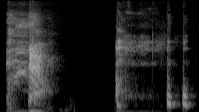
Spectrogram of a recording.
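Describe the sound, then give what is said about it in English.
A harsh throat-clearing rasp, made while preparing to do a Larry King impression, a brief pause, then a gravelly hacking cough followed by two short sharp coughs in quick succession. “Excuse me while I not clear my throat, but clog it more.”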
